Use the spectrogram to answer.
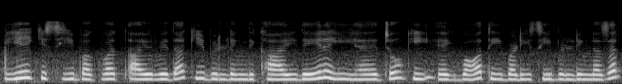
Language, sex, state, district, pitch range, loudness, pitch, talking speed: Hindi, male, Rajasthan, Jaipur, 230-270 Hz, -13 LUFS, 240 Hz, 185 wpm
